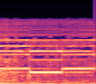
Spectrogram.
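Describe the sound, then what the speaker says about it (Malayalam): An ambulance siren blares loud and close as the vehicle arrives, a brief wailing tone over low road rumble. "ആംബുലൻസ് എത്തി, ആംബുലൻസ് എത്തി."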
